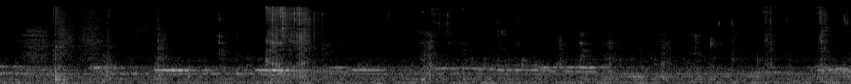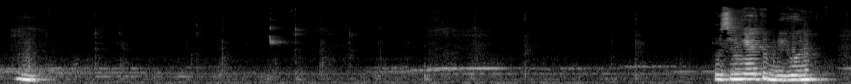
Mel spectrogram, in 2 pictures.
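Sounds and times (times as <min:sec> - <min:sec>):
chewing mouth sounds: 0:04.2 - 0:15.2.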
